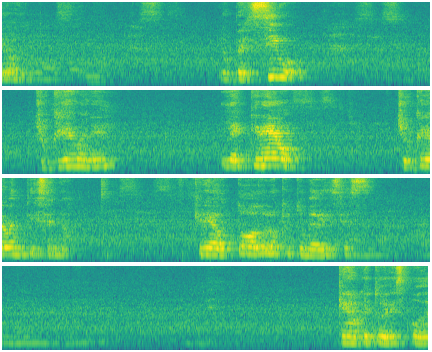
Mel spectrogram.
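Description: A middle-aged woman speaks slowly and clearly in short phrases.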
